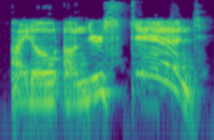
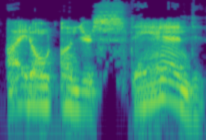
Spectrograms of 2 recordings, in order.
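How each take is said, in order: First: High, slow anguished cry; shouting. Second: Said in the usual way. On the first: Acted. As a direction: wail it out in bewildered distress. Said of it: "Don't shout, Judas".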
